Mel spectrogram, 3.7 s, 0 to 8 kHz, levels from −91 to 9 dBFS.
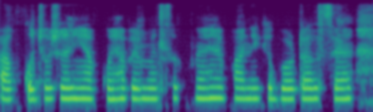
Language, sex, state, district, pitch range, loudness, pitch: Hindi, female, Bihar, Araria, 245-255 Hz, -16 LUFS, 250 Hz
